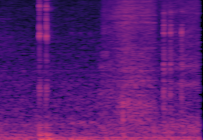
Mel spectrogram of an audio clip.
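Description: Faint clicking: a sharp double click about half a second in, a short hiss around a second in, and a few small clicks near the end, over a low steady hum.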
